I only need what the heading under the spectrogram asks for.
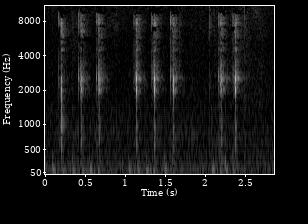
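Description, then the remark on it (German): Crisp keyboard keystrokes tapped in short bursts of two or three clicks, fairly quiet, with brief pauses between groups and no talking, as a password is typed to protect an iPhone backup. “Gib ein Passwort zum Schutz deines iPhone-Backups ein.”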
